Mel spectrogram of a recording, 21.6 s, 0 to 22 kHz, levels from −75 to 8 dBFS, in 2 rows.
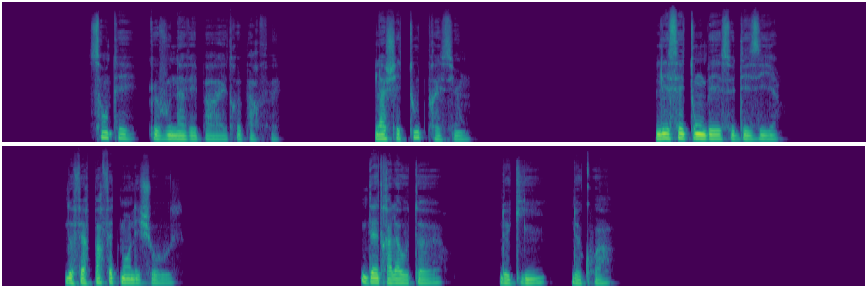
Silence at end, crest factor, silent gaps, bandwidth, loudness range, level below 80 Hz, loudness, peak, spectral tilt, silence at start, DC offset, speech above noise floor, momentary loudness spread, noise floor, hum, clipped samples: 3.2 s; 20 dB; 3.70-4.64 s, 6.07-8.17 s, 9.97-11.57 s, 13.21-15.18 s, 16.57-17.02 s; 17.5 kHz; 8 LU; -60 dBFS; -19 LUFS; 0 dBFS; -6 dB/octave; 1.1 s; under 0.1%; over 73 dB; 16 LU; under -90 dBFS; none; under 0.1%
